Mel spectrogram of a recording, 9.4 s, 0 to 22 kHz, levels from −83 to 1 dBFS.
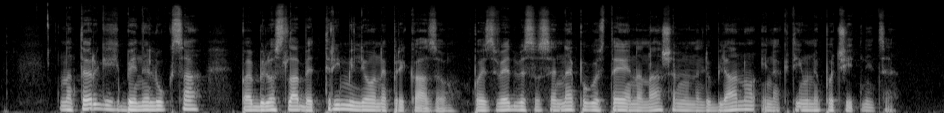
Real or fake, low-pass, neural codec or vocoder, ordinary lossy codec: fake; 19.8 kHz; vocoder, 44.1 kHz, 128 mel bands every 512 samples, BigVGAN v2; none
